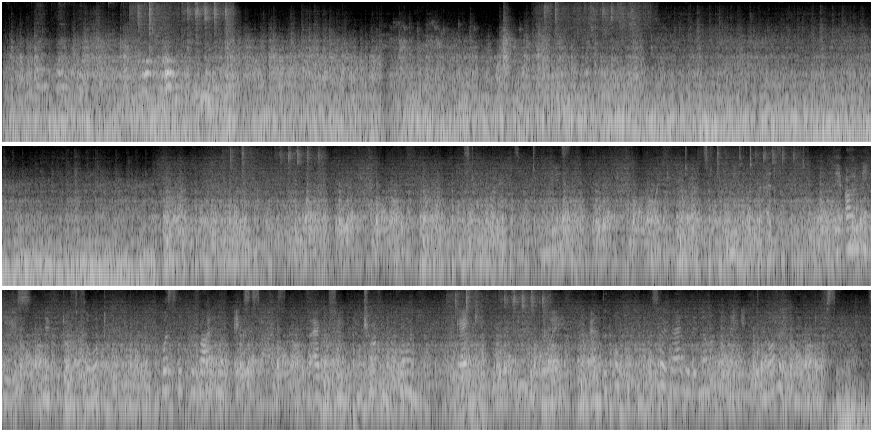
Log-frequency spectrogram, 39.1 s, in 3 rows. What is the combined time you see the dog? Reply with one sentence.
You can hear the dog for 2 seconds altogether.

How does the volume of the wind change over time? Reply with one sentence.
The loudness of the wind stays about the same.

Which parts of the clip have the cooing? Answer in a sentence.
The cooing can be heard from 1.9 to 3.5 s, from 8.0 to 9.6 s, from 16.3 to 17.9 s, from 23.4 to 25.1 s and from 32.7 to 34.3 s.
